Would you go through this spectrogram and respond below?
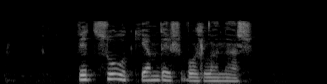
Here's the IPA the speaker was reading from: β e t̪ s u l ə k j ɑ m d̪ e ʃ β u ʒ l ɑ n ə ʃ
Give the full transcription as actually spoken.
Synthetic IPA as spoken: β e t̪ s u l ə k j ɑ m d̪ e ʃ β o ʒ l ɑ n ɑ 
